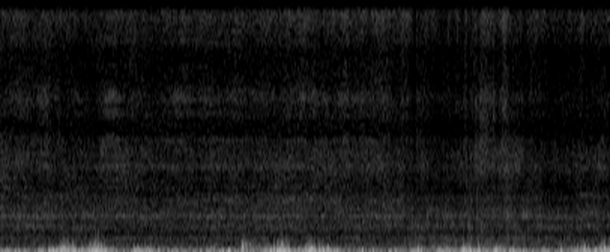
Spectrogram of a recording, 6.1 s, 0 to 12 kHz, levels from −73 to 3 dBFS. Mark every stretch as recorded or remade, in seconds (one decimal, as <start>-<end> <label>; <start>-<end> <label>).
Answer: 0.0-4.0 recorded; 4.0-5.4 remade; 5.4-6.1 recorded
